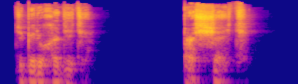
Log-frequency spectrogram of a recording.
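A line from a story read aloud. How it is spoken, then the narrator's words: Decisive, abrupt. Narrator (Russian): сказал решительно, отрывисто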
